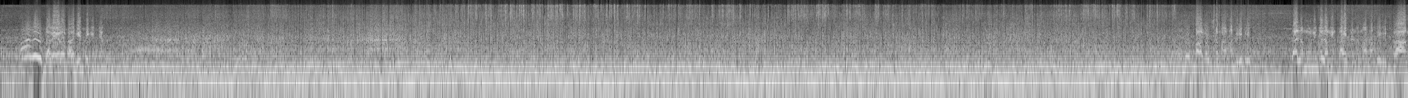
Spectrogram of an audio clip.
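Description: A parallel-twin sport bike engine drones at speed.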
